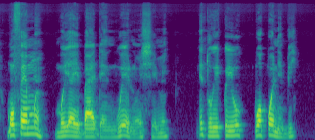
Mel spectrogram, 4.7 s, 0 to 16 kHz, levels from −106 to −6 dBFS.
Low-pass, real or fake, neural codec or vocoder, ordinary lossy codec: 14.4 kHz; real; none; none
